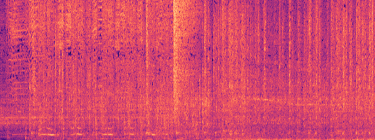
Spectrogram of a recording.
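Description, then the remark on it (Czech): The engine of a yellow Čmelák crop-dusting aircraft, already warm, is started after switching on the electrics, unlocking the oil and priming a little. It turns over and catches, then settles into a steady, loud low-pitched idle whose rumble thickens and grows heavier about halfway through. Windless early morning. “pustíme si elektriku, odblokujeme olej, trošku tam stříkneme, je to teplé, takže nepotřebuje moc a můžeme startovat.”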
